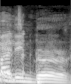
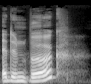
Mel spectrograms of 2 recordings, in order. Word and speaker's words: Edinburgh: Also so spricht man es natürlich aus. Edinburgh. – Ja, also nicht, ich bin jetzt auch keine Expertin. Aber nicht Edinburgh. – Genau, man sagt nicht Edinburgh.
